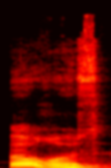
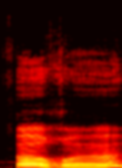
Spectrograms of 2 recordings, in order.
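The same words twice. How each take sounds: First: Heureuse said ending with a clear z sound; feminine form. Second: Heureux said with open ending, no final z sound; masculine form. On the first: Teacher to pupils, showing the girl's form: heureuse with final z. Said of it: "إلا كنت فتاة غادي نقول heureuse". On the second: Teacher to pupils, showing the boy's form: heureux ending on the vowel. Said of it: "كنت فتاة غادي نقول heureux". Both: Shown as a demonstration.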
